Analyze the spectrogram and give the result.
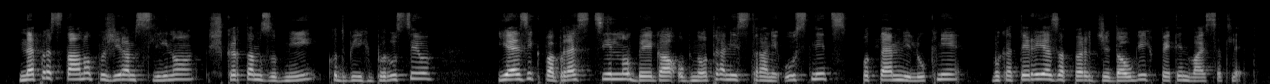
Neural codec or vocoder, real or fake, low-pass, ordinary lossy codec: vocoder, 44.1 kHz, 128 mel bands, Pupu-Vocoder; fake; 10.8 kHz; Opus, 16 kbps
